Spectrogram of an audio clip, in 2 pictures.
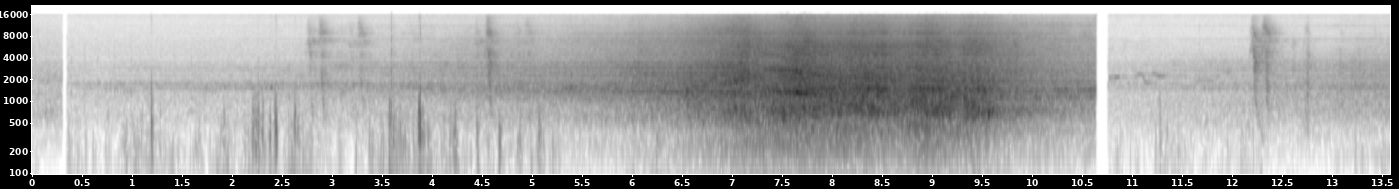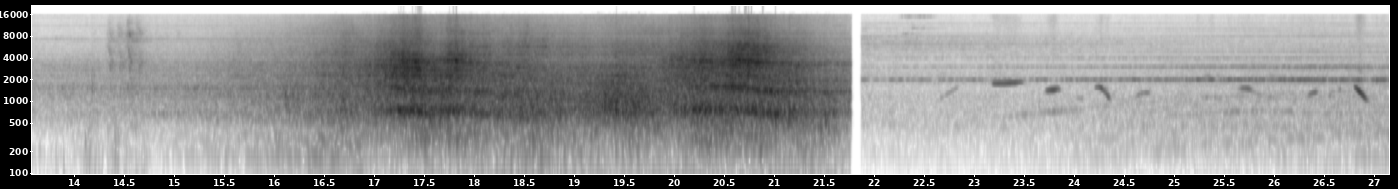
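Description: Electric multiple-unit trains running into the station: twice a rush of wheel-on-rail and motor noise builds over several seconds to a loud peak and is cut off abruptly. Near the end a quieter steady high whine with short squeaks comes from an electric unit at the platform.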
